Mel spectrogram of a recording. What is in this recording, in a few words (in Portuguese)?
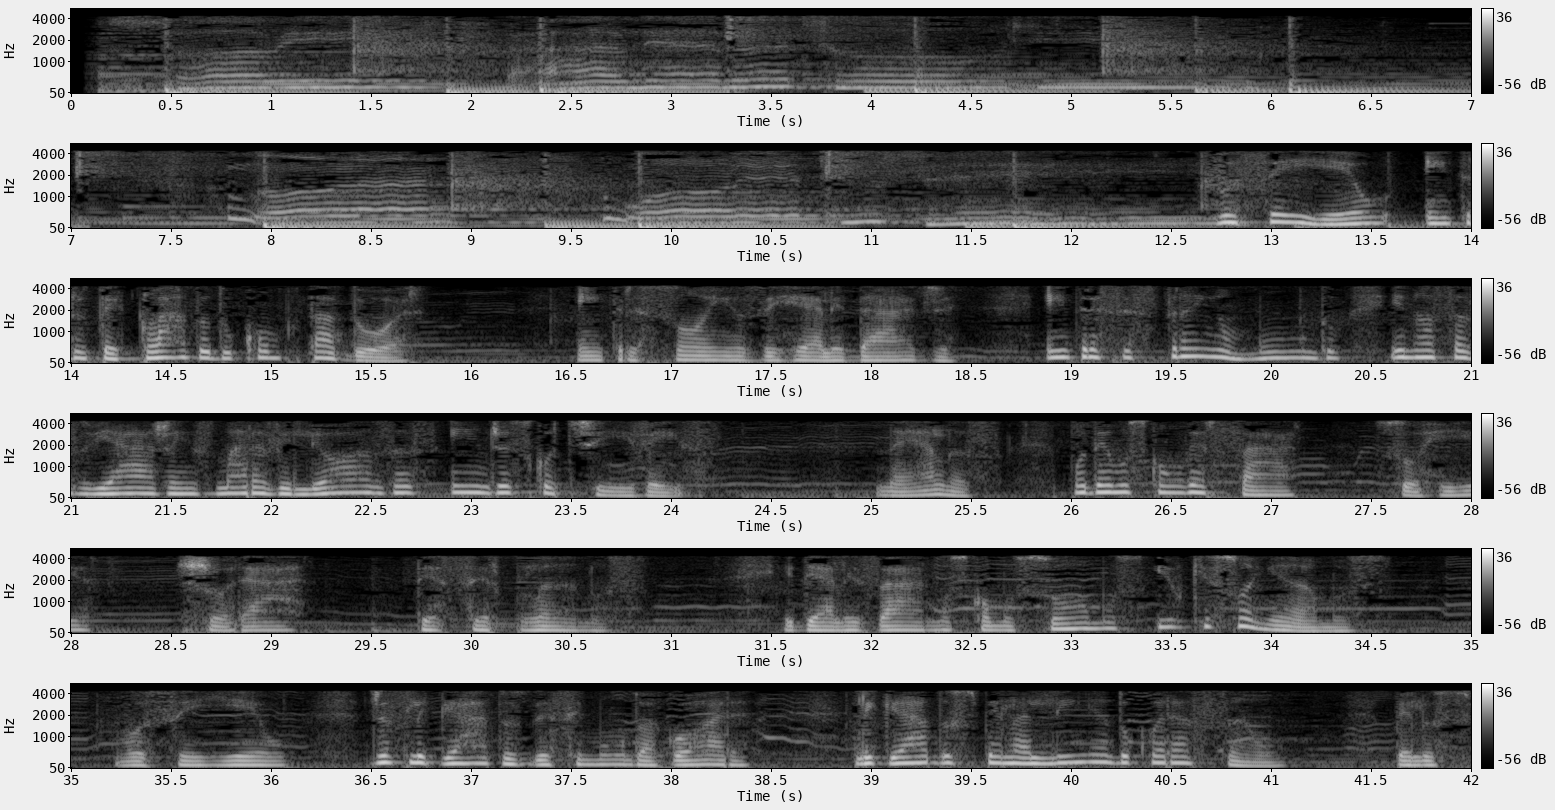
AMIZADE VIRTUAL, Telemensagens, Fem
